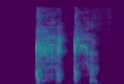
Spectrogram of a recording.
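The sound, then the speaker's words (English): Two rough, throaty coughs or throat-clears from someone with a lingering cold. They come as two separate harsh bursts, the second slightly shorter, with no talk around them. “I feel like I'm coughing up a lung.”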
